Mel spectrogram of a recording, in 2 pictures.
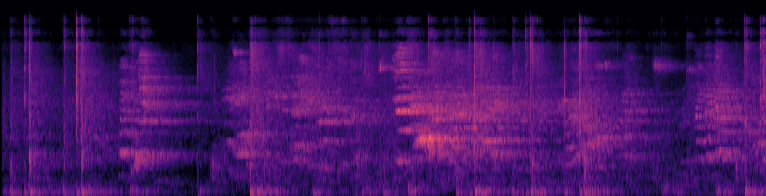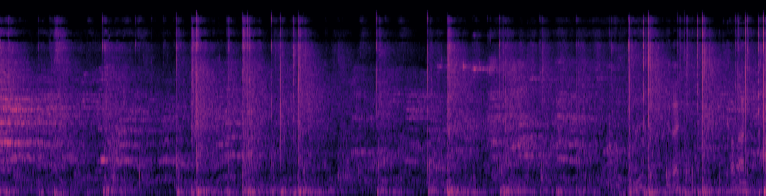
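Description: Volleyballs bouncing and being struck on a hard gym court, a string of sharp impacts at irregular intervals, with voices in the background.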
